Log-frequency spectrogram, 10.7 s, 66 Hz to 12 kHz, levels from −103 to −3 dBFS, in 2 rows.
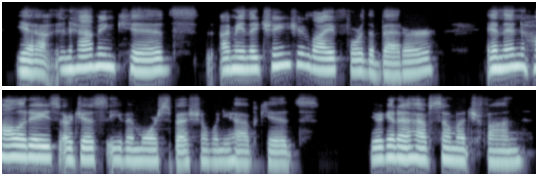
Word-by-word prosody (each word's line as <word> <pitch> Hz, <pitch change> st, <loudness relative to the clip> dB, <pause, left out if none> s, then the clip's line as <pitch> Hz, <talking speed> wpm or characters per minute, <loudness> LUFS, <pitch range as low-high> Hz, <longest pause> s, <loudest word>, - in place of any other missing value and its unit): Yeah, 160 Hz, -4 st, +1 dB
and 190 Hz, +1 st, -2 dB
having 220 Hz, +3 st, +3 dB
kids, 180 Hz, -3 st, -2 dB, 0.2 s
I 185 Hz, -, +1 dB
mean, 195 Hz, 0 st, +3 dB
they 195 Hz, 0 st, +2 dB
change 240 Hz, +5 st, 0 dB
your 250 Hz, -2 st, -2 dB
life 185 Hz, -3 st, +1 dB
for 170 Hz, 0 st, -1 dB
the 155 Hz, -1 st, -4 dB
better, 150 Hz, +6 st, -2 dB, 0.5 s
and 200 Hz, +1 st, +4 dB
then 220 Hz, +2 st, +4 dB
holidays 195 Hz, -3 st, +4 dB
are 160 Hz, -, 0 dB
just 165 Hz, 0 st, -1 dB
even 160 Hz, -1 st, -3 dB
more 155 Hz, 0 st, 0 dB
special 140 Hz, 0 st, -4 dB
when 145 Hz, 0 st, -6 dB
you 145 Hz, +1 st, -4 dB
have 135 Hz, -1 st, -5 dB
kids. 135 Hz, -, -7 dB, 0.5 s
You're 175 Hz, +1 st, +1 dB
gonna 185 Hz, -2 st, +4 dB
have 170 Hz, -3 st, +2 dB
so 170 Hz, 0 st, -1 dB
much 155 Hz, -2 st, -2 dB
fun. 145 Hz, 0 st, -4 dB
175 Hz, 175 wpm, -24 LUFS, 150-195 Hz, 0.5 s, and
